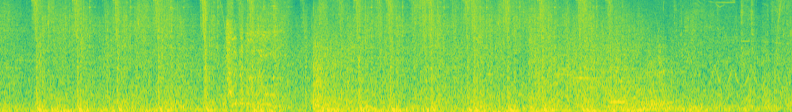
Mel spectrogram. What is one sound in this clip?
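Energy blasts explode with loud booms.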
